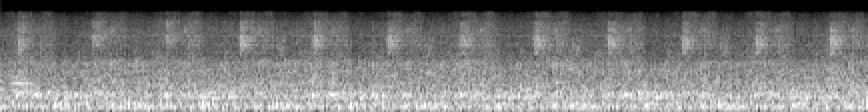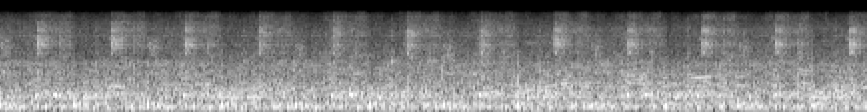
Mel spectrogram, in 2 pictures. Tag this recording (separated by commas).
Music, speech noise, Speech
